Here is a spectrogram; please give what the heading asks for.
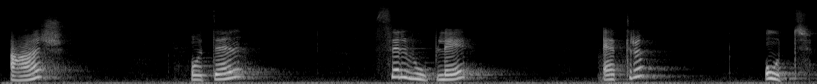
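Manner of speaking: Âge, hôtel, s'il vous plaît, être, hôte, each said singly in French; pronunciation demo. Shown as a demonstration. Teacher reading circumflex words to learners, careful French pronunciation. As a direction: model each French word with silent circumflex, pauses between. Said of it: "Let me pronounce all of these for you".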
